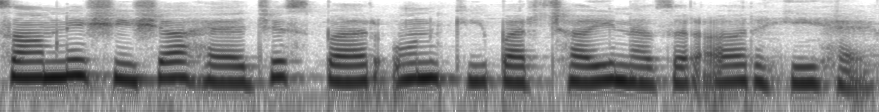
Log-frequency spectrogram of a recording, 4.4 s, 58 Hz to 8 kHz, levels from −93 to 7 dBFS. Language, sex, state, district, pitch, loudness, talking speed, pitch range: Hindi, female, Uttar Pradesh, Lalitpur, 230 Hz, -13 LUFS, 150 wpm, 220-260 Hz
